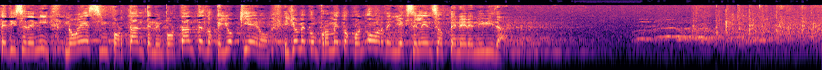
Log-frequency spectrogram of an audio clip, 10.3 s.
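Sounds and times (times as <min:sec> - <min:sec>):
speech: 0:00.0 - 0:06.7
audience applause at a motivational talk on the subconscious mind: 0:08.2 - 0:10.2.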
